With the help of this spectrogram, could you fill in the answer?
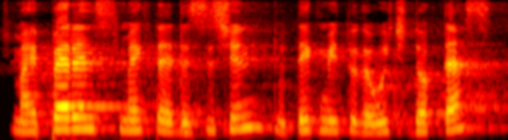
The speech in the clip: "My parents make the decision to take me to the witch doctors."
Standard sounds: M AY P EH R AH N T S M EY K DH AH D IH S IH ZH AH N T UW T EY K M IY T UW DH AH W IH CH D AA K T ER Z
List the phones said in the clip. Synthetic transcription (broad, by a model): M AY P EH R AH N T S M EY K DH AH D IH S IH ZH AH N T UW T EY K M IY T UW DH AH W IH CH D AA K T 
